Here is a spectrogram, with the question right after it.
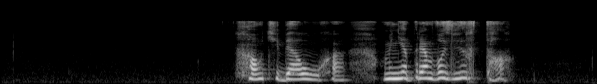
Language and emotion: Russian, neutral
